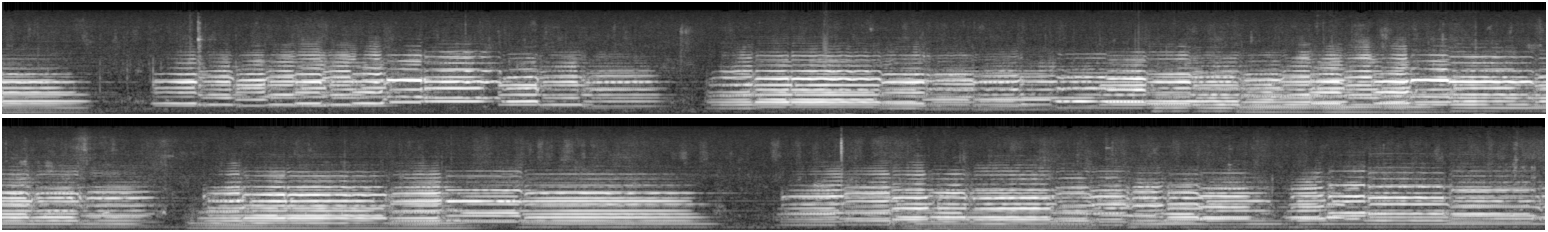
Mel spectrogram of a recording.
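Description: Small brass ensemble playing Austrian folk music: horns carrying the melody in harmony over a tuba bass line. The music comes in phrases of about five seconds, each ending in a brief pause.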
